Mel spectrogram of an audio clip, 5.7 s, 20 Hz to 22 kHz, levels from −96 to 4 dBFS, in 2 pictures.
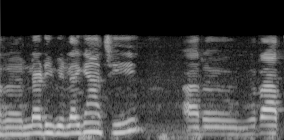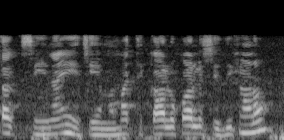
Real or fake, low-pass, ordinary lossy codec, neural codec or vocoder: real; none; none; none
